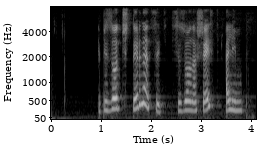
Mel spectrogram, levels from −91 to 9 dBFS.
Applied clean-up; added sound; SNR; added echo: neural separator model SepFormer DNS4.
